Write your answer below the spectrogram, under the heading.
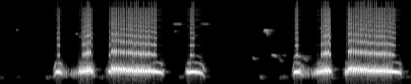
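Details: Soft, low cooing from a spotted dove: a quick double note, a sustained coo and a short final coo, then the phrase starts again.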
